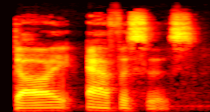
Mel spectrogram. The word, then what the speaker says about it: diaphysis: the first term is diaphysis d-i-a-p-h-y-s-i-s diaphysis notice the stress is on the second syllable it really doesn't sound like it looks well what is a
